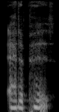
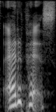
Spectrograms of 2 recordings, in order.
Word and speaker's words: Oedipus: I had to stop a night to think about it, and I was like, how did you pronounce Oedipus earlier? – Fuck. Like edible. – Exactly. That's why I was like, Oedipus, edible. Oedipus.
